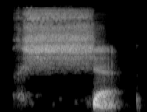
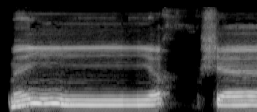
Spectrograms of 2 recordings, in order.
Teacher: Makhraj huruf shin adalah pertengahan lidah itu diangkat dan hampir bertemu dengan langit-langit tengah, ya, dan mengalirkan nafas ke seluruh bagian rongga mulut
